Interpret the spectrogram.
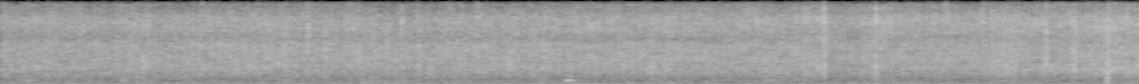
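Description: Chopped cabbage frying in a cast-iron skillet: a steady sizzling hiss, with a wooden spoon stirring and scraping through the cabbage and small ticks and pops.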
